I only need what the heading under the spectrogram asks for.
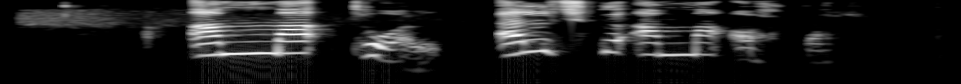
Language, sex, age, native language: Icelandic, male, 9, Icelandic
